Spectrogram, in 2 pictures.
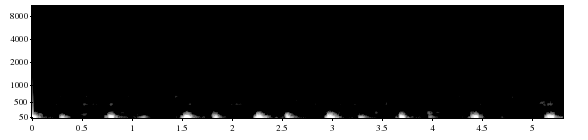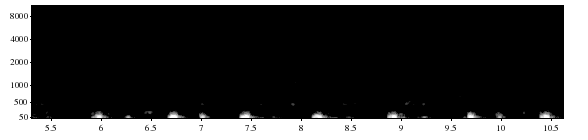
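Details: Heartbeat recorded after pausing while eating lunch, felt as beating harder though rate barely changes; steady low lub-dub thumps about 80 beats a minute, normal heartbeat.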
